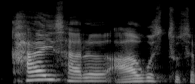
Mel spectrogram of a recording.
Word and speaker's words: 카이사르 아우구스투스: 이가 이사 아우구스트 도 카이사르 아우구스투스 라고 있는 이렇게 발음하는 데 가 이사 오고 싶어서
